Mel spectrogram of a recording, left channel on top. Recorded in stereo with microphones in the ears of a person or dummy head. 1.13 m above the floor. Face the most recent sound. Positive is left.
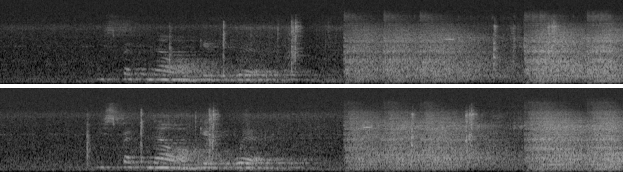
turn(degrees=25)  # may be behind; listen again after turning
